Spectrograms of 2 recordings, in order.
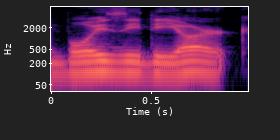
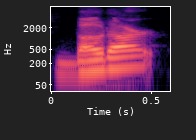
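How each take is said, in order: First: The name begins with a 'boys' sound. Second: The name begins with a short 'bo' sound. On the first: The speaker calls it wrong. "I want to say Boise d'Arc or some craziness" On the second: The speaker calls it right. "I believe it's Bodart"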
